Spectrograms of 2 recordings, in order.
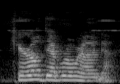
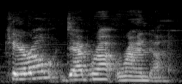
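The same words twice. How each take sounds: First: Said in the usual way. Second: Calling out names. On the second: Real, not acted.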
